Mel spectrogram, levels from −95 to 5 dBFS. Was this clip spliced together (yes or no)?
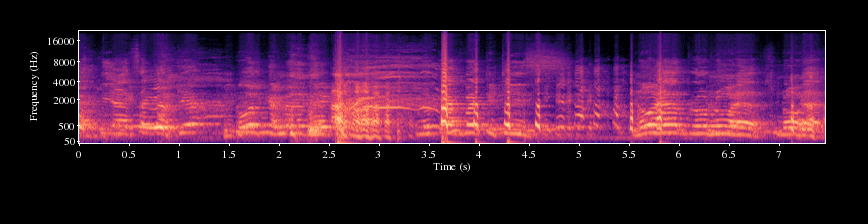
no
